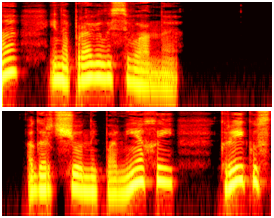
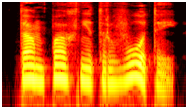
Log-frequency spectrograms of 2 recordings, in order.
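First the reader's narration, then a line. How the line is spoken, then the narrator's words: Grumbling mutter. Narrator (Russian): пробурчала она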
